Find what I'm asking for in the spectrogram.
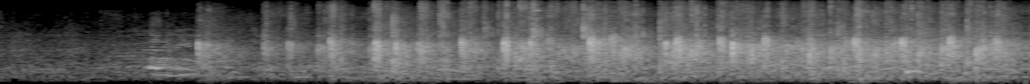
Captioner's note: applause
